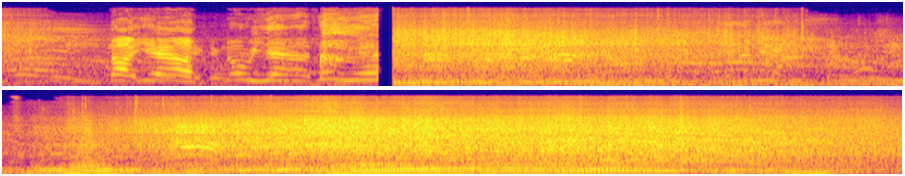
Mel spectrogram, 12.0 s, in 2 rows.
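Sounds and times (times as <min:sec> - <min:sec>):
car engine holding steady revs: 0:06.0 - 0:12.0.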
